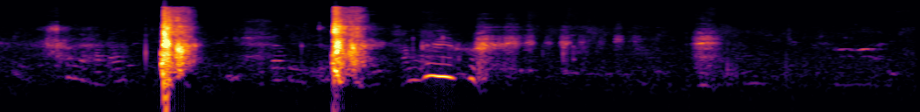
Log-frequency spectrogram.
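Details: Two sharp cough bursts from a young child recovering from infantile heat rash after steroid treatment, with soft vocal sounds and breathing between them; cough.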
